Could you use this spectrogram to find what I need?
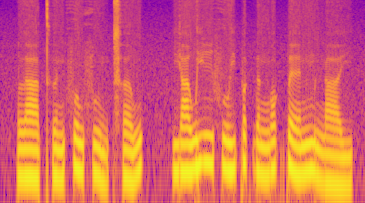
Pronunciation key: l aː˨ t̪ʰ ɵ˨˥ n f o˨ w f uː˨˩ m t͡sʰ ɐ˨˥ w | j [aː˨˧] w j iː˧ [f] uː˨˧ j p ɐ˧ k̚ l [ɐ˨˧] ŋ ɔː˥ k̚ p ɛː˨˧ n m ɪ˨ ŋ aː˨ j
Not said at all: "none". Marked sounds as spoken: aː˨˧, f, ɐ˨˧

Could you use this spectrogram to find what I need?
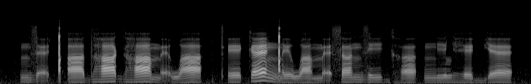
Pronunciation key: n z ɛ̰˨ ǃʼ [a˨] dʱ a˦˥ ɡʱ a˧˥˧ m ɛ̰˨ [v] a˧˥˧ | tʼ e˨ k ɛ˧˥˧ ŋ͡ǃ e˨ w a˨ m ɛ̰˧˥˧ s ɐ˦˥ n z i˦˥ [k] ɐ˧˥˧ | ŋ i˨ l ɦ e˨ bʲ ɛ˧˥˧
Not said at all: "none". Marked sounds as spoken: a˨, w, ɡʱ

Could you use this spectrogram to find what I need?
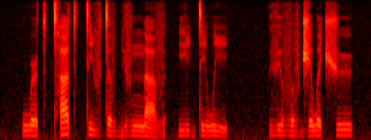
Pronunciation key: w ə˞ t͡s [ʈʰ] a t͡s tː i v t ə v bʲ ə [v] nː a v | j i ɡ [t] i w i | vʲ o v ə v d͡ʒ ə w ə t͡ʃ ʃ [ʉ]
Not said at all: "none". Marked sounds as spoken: tʰ, v, t, ʉ

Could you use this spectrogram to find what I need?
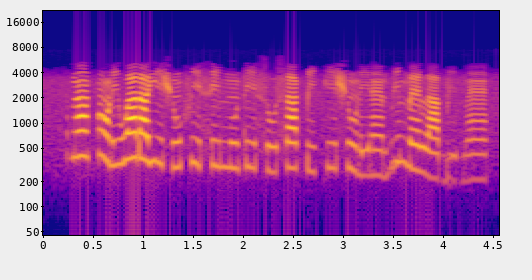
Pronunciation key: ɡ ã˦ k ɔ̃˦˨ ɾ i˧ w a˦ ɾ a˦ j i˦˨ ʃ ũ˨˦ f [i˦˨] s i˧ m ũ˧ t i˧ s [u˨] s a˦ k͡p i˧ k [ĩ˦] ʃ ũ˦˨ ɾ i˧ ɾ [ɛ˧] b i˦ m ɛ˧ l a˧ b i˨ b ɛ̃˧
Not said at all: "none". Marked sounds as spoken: i˦˨, u˧, i˦, ɛ̃˧

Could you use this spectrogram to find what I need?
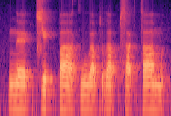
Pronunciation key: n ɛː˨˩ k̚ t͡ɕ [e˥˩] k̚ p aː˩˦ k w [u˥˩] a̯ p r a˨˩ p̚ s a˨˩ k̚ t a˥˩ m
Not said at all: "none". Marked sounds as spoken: e˥˩, u˩˦

